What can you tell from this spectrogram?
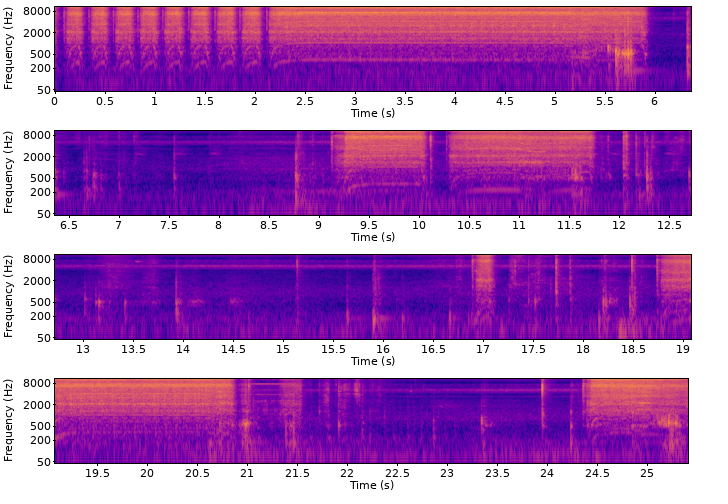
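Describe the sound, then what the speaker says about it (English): A power drill bores drainage holes into a plate's low lip while a bird feeder is built, whirring in several loud, steady bursts with near silence between them. "I'm going to take my plate and I'm going to drill some drainage holes on this low portion of the lip here"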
